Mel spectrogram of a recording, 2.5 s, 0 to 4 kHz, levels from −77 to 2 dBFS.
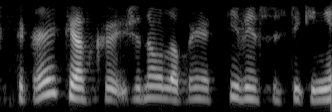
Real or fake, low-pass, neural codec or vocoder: fake; 3.6 kHz; codec, 16 kHz, 2 kbps, X-Codec, HuBERT features, trained on LibriSpeech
